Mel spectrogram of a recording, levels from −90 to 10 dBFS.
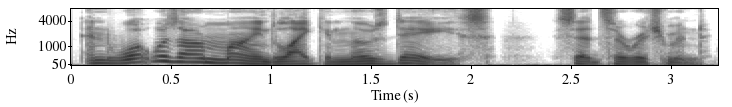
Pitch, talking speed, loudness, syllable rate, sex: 130 Hz, 220 wpm, -17 LUFS, 5.0 syllables/s, male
